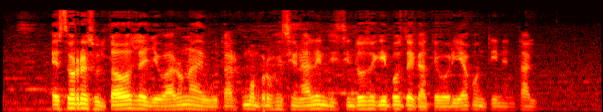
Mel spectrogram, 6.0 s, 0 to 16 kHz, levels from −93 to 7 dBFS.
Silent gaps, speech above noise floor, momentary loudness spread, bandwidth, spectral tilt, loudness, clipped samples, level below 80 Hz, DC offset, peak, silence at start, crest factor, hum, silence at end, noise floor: none; 36 dB; 14 LU; 11.5 kHz; -5 dB/octave; -22 LUFS; under 0.1%; -58 dBFS; under 0.1%; -2 dBFS; 0.3 s; 20 dB; none; 0.65 s; -58 dBFS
